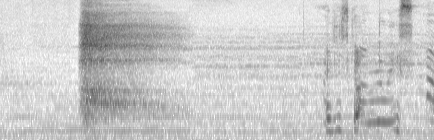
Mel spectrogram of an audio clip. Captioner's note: sighs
